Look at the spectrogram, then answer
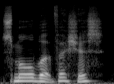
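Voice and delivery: put-on high, eager-to-help boy voice; helpful boy. A narrator's reading. Boy backing up his friend, helpfully. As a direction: pipe up helpfully on a friend's behalf. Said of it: "added Fishlegs helpfully".

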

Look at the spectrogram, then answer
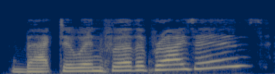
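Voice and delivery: slow, smarmy quiz host; game show host voice. Acted. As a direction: draw it out like a TV host. Host teases returning contestant.

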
